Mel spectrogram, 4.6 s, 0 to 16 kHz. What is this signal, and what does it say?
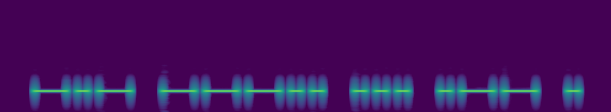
Morse code, heard as a keyed tone, about 15 wpm, 700 Hz. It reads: K8SWE
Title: USA Callsign DE Callsign 15wpm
